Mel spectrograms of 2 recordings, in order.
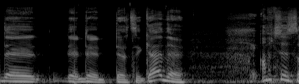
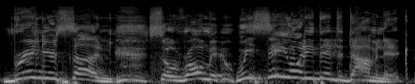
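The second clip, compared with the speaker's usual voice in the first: sing-song taunt; 9 semitones higher than usual. Acted.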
